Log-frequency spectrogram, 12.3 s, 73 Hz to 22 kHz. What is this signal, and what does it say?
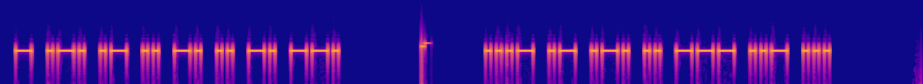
Morse code, heard as a keyed tone, about 17 wpm, 700 Hz. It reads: TRAINING VARIOUS
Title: Sentences from Top 1000 Words - Review Part 4 - New Word Drill - 17wpm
